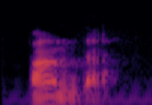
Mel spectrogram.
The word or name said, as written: panda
